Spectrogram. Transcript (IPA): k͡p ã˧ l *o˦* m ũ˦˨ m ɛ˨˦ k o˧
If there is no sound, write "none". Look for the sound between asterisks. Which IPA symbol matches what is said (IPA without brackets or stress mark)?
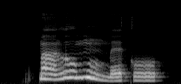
o˦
